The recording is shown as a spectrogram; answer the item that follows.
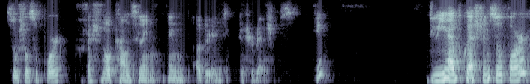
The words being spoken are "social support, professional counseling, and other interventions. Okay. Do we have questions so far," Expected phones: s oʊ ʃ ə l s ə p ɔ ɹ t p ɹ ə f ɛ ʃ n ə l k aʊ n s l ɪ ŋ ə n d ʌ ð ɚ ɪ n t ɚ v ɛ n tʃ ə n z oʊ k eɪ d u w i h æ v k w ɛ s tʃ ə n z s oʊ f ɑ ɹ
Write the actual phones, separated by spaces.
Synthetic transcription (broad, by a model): s oʊ ʃ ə l s ə p ɔ ɹ t p ɹ ə f ɛ ʃ n ə l k aʊ n s l ɪ ŋ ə n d ʌ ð ɚ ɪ n t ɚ v ɛ n ʃ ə n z oʊ k eɪ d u w i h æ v k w ɛ s tʃ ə n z s oʊ f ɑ ɹ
